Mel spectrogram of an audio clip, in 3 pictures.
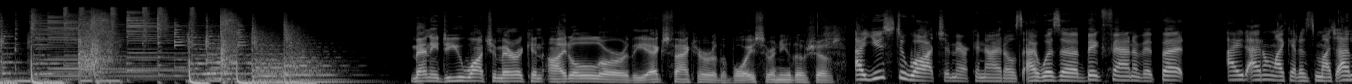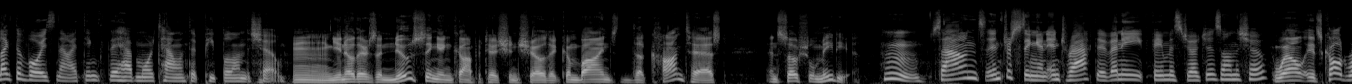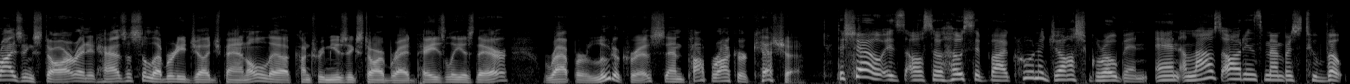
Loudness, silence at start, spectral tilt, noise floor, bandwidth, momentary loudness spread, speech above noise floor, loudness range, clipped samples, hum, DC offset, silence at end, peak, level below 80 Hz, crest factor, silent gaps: -29 LUFS; 0 s; -4.5 dB/octave; -59 dBFS; 15.5 kHz; 6 LU; 30 dB; 2 LU; under 0.1%; none; under 0.1%; 0.1 s; -14 dBFS; -44 dBFS; 14 dB; none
